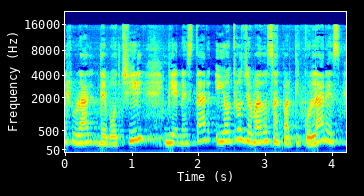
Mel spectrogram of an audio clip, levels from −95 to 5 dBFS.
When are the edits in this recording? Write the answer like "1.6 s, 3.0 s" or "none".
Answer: 1.5 s, 3.3 s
